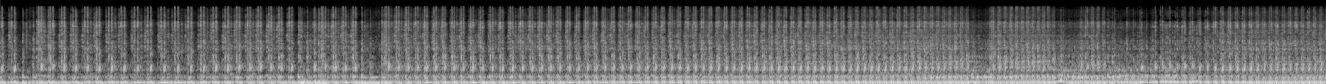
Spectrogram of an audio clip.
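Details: Rover P6 3500S V8, cold, first start in 15 years, on temporary battery and coil/fuel-pump wiring with points cleaned: steady, even burble with a regular firing beat and no knocking or misfire; idles cleanly.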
